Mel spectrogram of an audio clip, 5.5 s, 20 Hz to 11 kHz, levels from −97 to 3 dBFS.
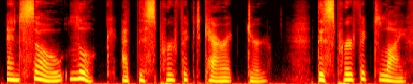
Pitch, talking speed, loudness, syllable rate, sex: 185 Hz, 110 wpm, -23 LUFS, 3.3 syllables/s, female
